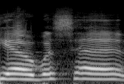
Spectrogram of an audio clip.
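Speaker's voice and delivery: put-on slow, loud, slurred drunk twelve-year-old voice.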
